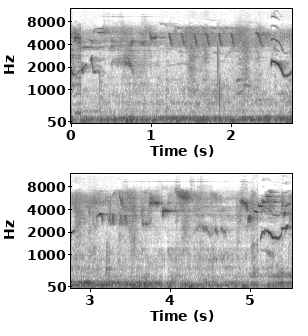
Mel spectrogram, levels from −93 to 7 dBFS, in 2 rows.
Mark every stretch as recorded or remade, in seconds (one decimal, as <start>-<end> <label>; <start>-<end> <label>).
0.0-0.4 recorded; 0.4-1.1 remade; 1.1-3.4 recorded; 3.4-5.0 remade; 5.0-5.5 recorded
